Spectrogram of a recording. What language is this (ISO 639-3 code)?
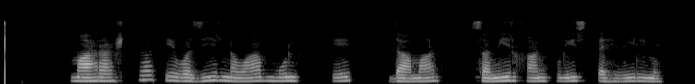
urd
